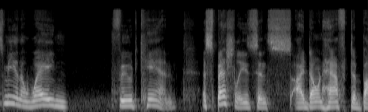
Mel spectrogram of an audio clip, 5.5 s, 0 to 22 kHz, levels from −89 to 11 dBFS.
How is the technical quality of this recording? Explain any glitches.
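The recording has one glitch, a long network dropout, where part of the speech is lost.

From 0.93 to 1.69 s, after "me in a way", incoming audio likely stopped arriving, and the receiver bridged about 0.74 s with a buzz or hiss that fades before resuming at "can especially since".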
